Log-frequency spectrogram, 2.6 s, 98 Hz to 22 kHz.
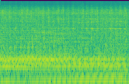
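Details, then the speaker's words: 1992 Genie boom lift engine: steady, even idle for a few seconds, then it fades and dies; suspected safety relay cutting the ignition after about 3 seconds, running clean otherwise. "it's like off so that is one of the safety relays now not being happy and shutting that off"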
